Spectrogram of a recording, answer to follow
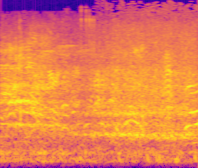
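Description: Players' voices calling out on the pitch in an empty football stadium, heard faintly over the open ambience of the ground with no crowd noise.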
